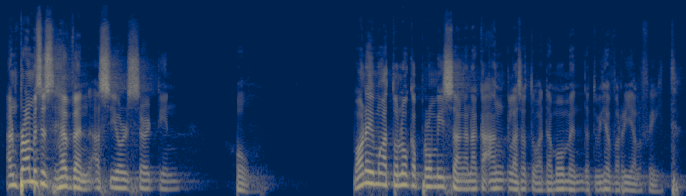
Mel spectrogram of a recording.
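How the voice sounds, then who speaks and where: A man's voice: mid-range voice, lively intonation, normal speed, fairly bright tone. A male pastor preaching a sermon, switching between Cebuano and English. He reads scripture aloud and builds emphatic, rising lists. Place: church sanctuary. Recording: hall reverb.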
